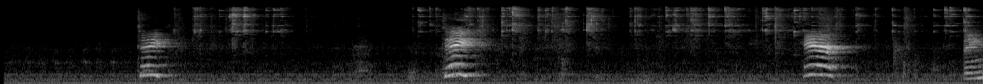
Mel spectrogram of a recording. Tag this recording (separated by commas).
Speech, inside a large room or hall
